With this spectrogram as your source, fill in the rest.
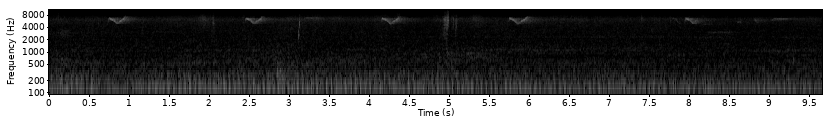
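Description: Dry leaves rustle softly as small monkeys shuffle about.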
